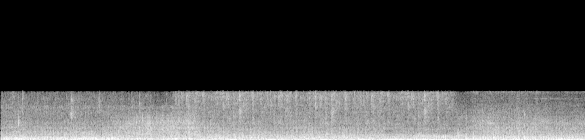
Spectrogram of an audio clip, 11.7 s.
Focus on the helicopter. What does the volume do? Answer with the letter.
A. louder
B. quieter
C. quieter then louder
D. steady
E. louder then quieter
D.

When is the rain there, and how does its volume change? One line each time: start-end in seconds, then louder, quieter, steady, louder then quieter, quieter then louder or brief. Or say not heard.
0.0-11.6 steady.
